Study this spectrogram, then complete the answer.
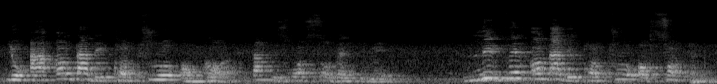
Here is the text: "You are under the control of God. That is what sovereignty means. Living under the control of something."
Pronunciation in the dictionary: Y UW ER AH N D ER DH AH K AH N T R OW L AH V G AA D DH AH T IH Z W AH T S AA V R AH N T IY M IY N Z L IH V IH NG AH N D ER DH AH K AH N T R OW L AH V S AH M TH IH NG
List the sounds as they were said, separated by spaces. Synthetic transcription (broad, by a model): Y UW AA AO N D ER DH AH K AH N T R OW L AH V G AA D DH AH T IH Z W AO T S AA V AH N T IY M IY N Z L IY V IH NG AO N D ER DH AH K AH N T R OW L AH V S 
